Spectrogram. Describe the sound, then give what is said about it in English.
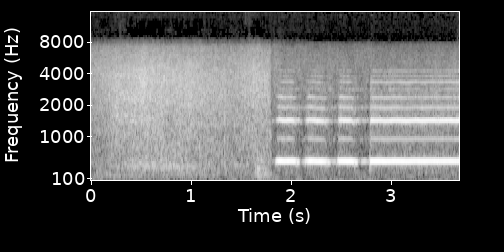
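After a rush of steady hissing noise, a loud mine disaster whistle sounds three short blasts and then one long sustained blast on a single steady, fairly high pitch, signalling a mine collapse with men trapped. “And that whistle indicates there has been a mine collapse.”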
